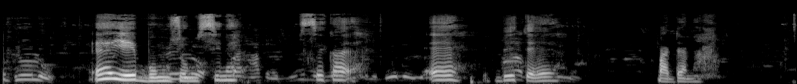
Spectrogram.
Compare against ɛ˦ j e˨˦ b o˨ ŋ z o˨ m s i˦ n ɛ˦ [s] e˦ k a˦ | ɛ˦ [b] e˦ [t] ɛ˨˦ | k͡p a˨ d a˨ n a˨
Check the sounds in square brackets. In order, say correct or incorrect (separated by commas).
correct, correct, correct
